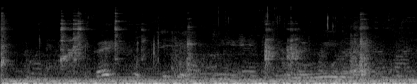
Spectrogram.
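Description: Cutlery clinking against china plates several times, with faint conversation from other diners and a steady low hum underneath.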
